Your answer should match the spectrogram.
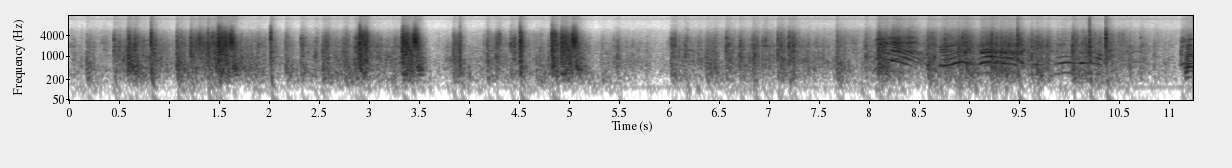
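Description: Live-ammunition gunfire from five-man fire teams on a pockmarked hill during a military close-combat training exercise, a dense, continuous barrage of sharp cracking shots and bursts, loud and near, with voices shouting among the firing.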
